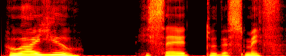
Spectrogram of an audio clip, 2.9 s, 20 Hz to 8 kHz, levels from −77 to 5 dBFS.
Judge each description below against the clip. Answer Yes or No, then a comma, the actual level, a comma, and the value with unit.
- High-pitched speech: No, medium, 175 Hz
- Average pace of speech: Yes, average, 170 wpm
